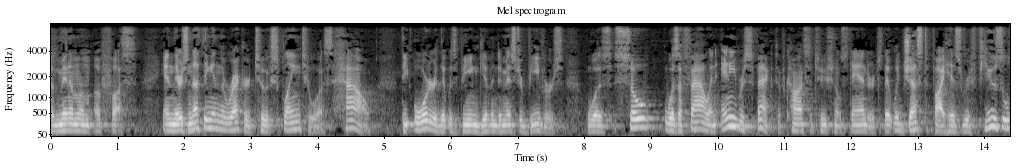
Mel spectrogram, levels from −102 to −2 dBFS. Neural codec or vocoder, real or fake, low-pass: none; real; 7.2 kHz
